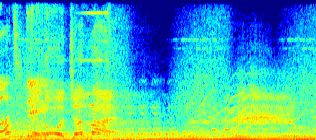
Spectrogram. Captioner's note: laughs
